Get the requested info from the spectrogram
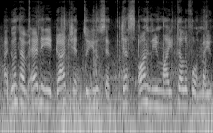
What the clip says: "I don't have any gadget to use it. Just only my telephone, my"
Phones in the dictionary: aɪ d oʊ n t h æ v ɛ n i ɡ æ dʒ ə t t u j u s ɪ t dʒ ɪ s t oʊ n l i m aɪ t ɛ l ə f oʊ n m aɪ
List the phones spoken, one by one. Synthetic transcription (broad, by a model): aɪ d oʊ n t h æ v ɛ n i ɡ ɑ tʃ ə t t u j u s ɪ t dʒ ɪ s t oʊ n l i m aɪ t ɛ l ə f oʊ n m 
